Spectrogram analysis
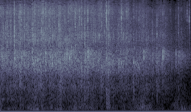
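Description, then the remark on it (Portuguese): A crowd claps for Jesus steadily and densely, a sustained wash of overlapping handclaps at an even loudness throughout, with no voices standing out. “Dá uma salva de palmas para valer aí para Jesus.”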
